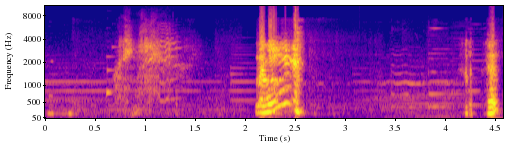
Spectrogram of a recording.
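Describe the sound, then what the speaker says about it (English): Agitated cats in Genshin Impact on PlayStation 5 let out a series of loud, drawn-out meows and caterwauls in bursts, with sharp cries toward the end and short quiet gaps between. "Your cats seem pretty worked up."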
